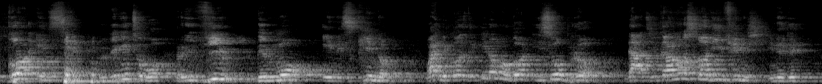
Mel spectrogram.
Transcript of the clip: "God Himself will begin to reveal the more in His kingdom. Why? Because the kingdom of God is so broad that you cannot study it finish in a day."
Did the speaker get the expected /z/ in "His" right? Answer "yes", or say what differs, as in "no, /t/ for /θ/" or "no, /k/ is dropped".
no, /s/ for /z/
